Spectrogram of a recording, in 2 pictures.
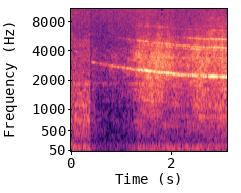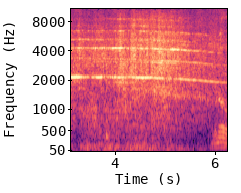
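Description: F-16 fighter jet engine during the takeoff run: a low rumble under a high whine that comes in about a second in and slides slowly down in pitch.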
